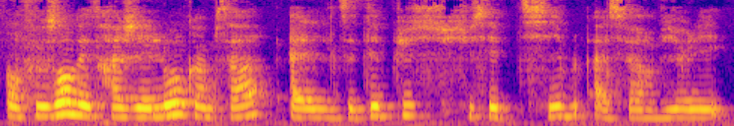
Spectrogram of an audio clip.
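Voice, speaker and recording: A young woman with a stuffy head cold talks through definitions and figures in a clear, earnest way. Her voice is mellow and fairly high, and it sits a little back from the microphone. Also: recorded from a distance. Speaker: educational video host. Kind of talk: explanatory presentation.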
